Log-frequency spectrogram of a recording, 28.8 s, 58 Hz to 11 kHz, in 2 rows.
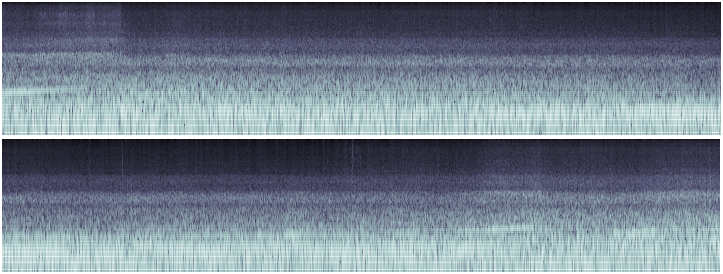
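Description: Subaru WRX STI's turbocharged 2.5-litre flat-four heard from inside the cabin while being driven hard: revs climbing at the start and cutting off about two seconds in, a long steady lower-pitched stretch, then pulling up through the revs again twice near the end, over constant road and wind noise.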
